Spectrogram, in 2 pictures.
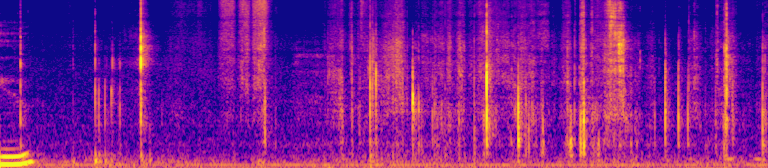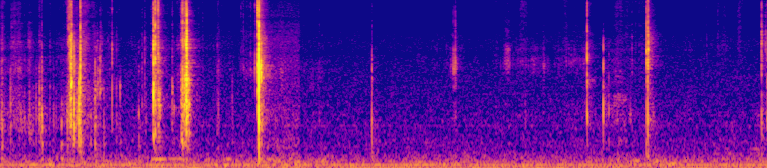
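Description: Paper stickers being peeled from their backing sheet and handled and pressed onto a planner page: scattered crinkles, rustles and light taps, busiest in the first ten seconds and sparse after.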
